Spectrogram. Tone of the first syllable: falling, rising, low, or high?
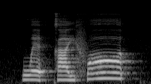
low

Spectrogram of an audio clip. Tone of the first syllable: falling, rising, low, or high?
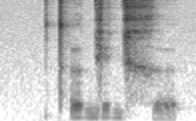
high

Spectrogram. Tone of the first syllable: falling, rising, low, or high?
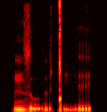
falling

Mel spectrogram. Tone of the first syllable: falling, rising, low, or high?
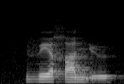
low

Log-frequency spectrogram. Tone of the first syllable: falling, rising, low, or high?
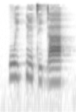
high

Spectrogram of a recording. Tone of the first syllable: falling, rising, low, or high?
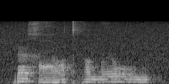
high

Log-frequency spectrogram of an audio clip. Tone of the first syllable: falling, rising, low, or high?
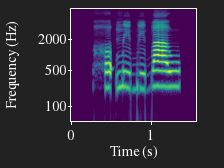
low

